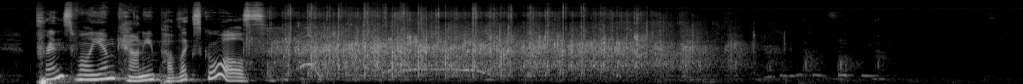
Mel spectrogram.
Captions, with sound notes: Prince William County Public Schools. (audience cheers and claps)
